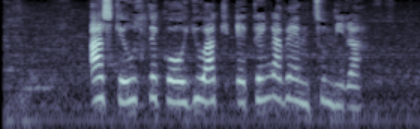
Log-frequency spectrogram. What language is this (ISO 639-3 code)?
eus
